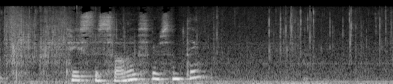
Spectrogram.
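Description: A plastic bag crinkles in a woman's hands.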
